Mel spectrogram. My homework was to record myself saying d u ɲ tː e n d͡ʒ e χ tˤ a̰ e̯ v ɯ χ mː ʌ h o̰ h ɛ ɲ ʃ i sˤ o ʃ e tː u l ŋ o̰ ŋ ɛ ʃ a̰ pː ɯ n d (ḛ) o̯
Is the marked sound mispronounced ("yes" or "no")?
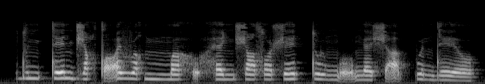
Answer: yes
